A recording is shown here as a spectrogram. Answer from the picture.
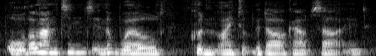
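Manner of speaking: ordinary delivery, nothing marked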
